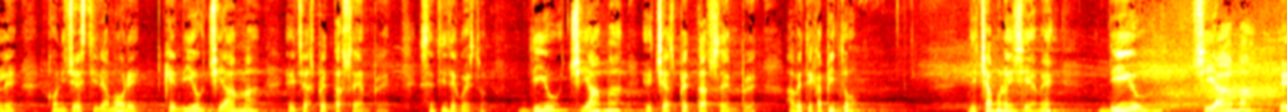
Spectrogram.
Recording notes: FROM TH PAUL VI HALL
